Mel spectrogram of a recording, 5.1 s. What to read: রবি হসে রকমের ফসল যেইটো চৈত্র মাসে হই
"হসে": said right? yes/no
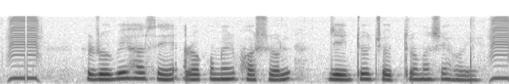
yes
